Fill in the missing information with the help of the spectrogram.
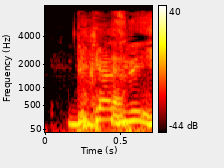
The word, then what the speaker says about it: Duquesne: From the guy who couldn't pronounce, and I still can't pronounce the Duquesne or whatever university. – Duquesne.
